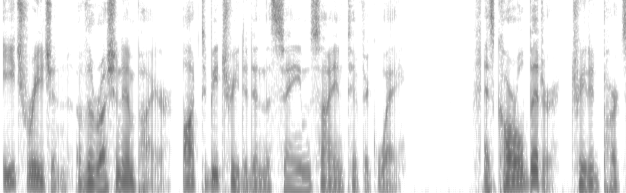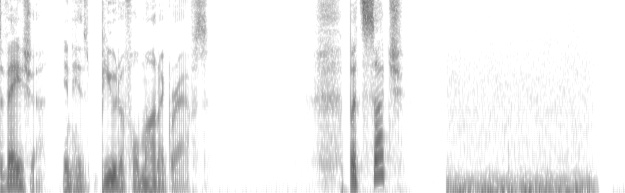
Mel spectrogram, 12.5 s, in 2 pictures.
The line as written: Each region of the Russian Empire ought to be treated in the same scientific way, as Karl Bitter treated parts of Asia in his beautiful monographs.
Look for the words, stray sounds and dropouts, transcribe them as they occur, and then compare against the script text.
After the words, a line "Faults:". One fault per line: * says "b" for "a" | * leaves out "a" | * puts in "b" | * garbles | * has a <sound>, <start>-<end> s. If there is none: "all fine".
Each region of the Russian Empire ought to be treated in the same scientific way, as Karl Bitter treated parts of Asia in his beautiful monographs. But such
Faults:
* puts in "But such"
* has a thud, 10.7-12.3 s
